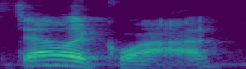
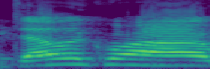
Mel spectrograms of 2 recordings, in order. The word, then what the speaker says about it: Delacroix: couple of them uh my personal favorite is delaqua spelled d l a c r o i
